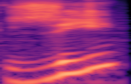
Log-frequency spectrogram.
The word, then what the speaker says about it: Z: we've got a through z or Zed depending on how you like to pronounce that next up after that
